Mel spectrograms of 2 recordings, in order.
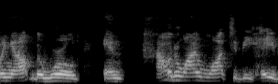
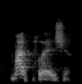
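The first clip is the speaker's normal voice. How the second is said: lightly imitated New Englander, a bit lower and softer; bad New England accent; 4 semitones lower, 5 dB quieter than usual. Quoting a kind mentor's reply, bad New England accent. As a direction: have a half-hearted go at a New England accent. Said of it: "here's my bad, uh, uh, New Englander accent".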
